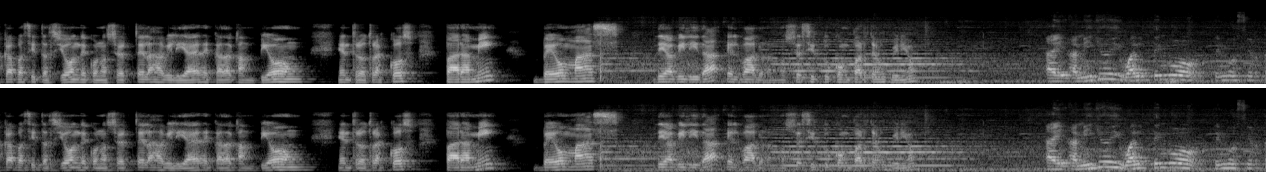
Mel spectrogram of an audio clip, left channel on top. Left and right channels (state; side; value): normal; both; correlation 0.87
